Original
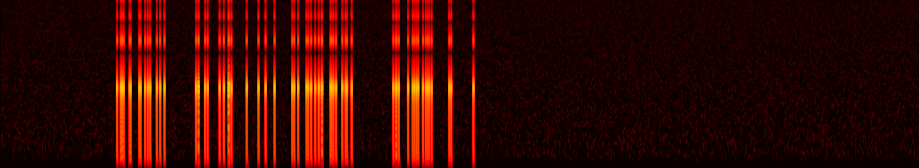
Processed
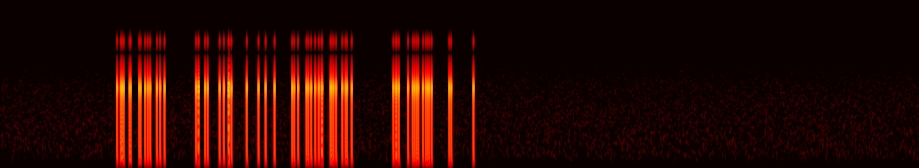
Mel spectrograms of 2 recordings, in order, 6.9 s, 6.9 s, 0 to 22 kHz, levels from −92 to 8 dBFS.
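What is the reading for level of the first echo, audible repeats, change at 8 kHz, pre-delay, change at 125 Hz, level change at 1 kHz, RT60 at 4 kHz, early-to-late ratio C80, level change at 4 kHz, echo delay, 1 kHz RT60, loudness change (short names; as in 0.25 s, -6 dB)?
none, none, -17.5 dB, none, n/a, -0.5 dB, none, none, -2.0 dB, none, none, -2.0 dB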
